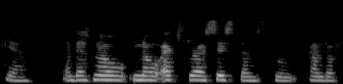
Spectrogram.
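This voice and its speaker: A woman interviews a guest in a hesitant, hedging way, full of fillers. Her voice is mellow and sits in a middle pitch, in a dry space with slightly dull sound. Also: level tone, moderate pace, no room sound. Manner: hesitant, with many fillers and hedges. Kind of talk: conversational interview.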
